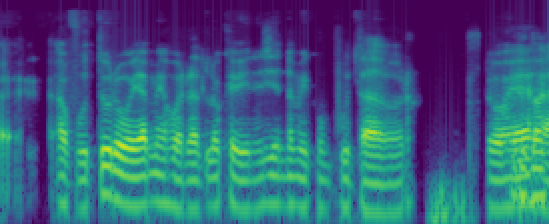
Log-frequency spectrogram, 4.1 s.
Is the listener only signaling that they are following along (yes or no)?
no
